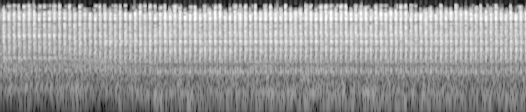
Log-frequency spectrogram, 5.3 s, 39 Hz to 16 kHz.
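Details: Hyundai/Kia 3.5 G6CU engine knocking at idle: sharp, even metallic knock about three per second over steady idle; internal knock whose source needs further checking.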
